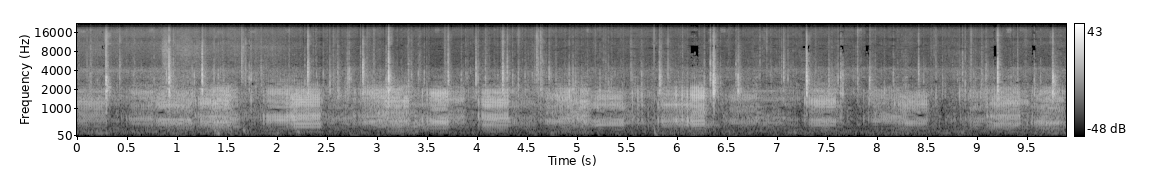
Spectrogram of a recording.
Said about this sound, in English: It was amazing to hear the sound of the singing fish alive. But right now we could hear it even underneath the water, so we can safely say that it's not a myth anymore.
